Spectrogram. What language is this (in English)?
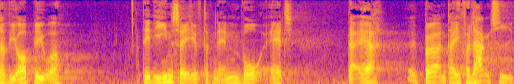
Danish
